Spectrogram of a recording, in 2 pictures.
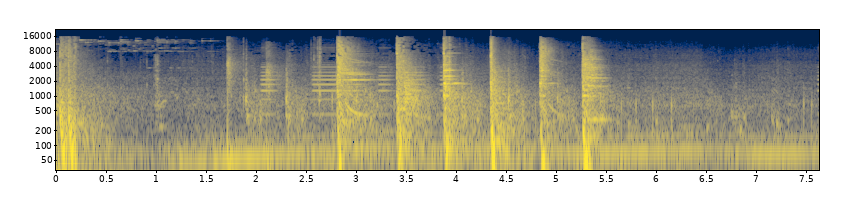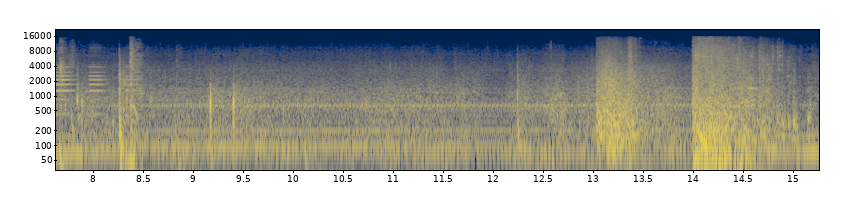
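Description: A car engine hums as a car drives over rough ground.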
